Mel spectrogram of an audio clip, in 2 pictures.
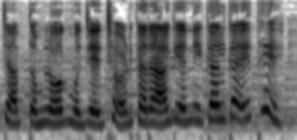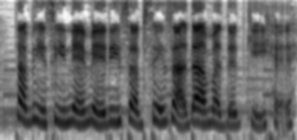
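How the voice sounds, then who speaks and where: A woman voicing a kindly older grandmother in a cartoon, speaking slowly and gently. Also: sits high, soft background music. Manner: slow, gentle and pleading. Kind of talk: cartoon voice acting.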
